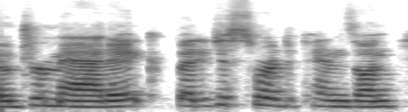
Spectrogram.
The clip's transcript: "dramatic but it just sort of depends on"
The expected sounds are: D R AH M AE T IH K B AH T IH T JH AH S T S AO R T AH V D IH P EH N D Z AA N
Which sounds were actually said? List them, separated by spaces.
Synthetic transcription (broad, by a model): D R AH M AE T IH K B AH T IH T JH AH S T S AO R T AH V D IH P EH N D Z N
